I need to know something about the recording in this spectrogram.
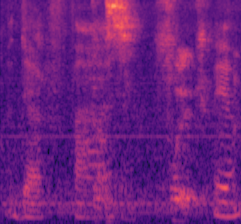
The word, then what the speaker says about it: Volk: Das Volk, Yeah. not das Volk. You pronounce it like an F.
